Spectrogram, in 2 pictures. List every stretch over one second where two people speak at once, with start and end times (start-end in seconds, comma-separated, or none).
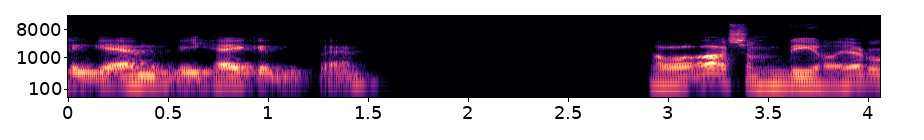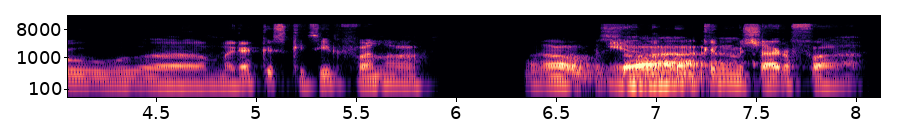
none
